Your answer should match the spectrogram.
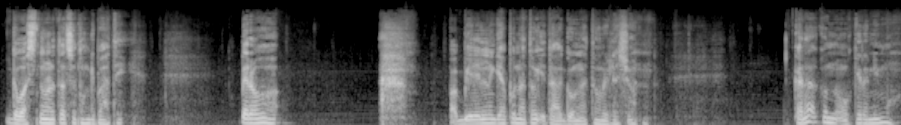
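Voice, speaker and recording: A man's voice: mid-range voice, fairly even intonation, breathy edge, dry recording, natural voice. Man acting hesitant young Cebuano man in radio drama. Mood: earnest, gentle. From Philippines. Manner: hesitant, halting.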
